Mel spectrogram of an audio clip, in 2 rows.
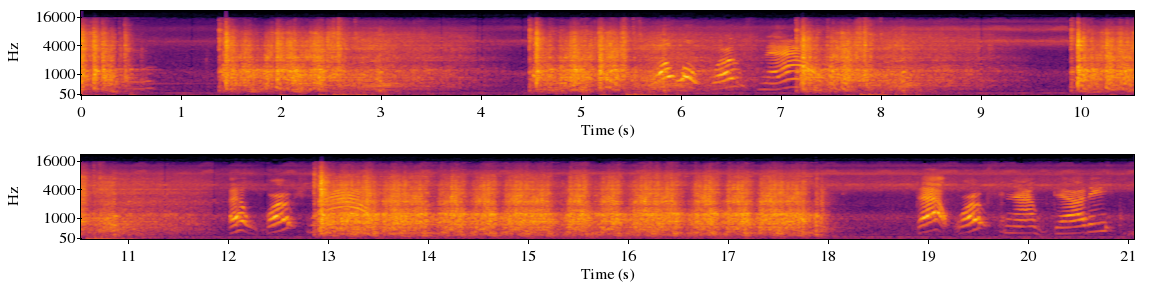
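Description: A Willys CJ2a Jeep with an L134 engine cranks repeatedly in long starter bursts separated by pauses, the motor failing to catch, with a voice and other speech in between.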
